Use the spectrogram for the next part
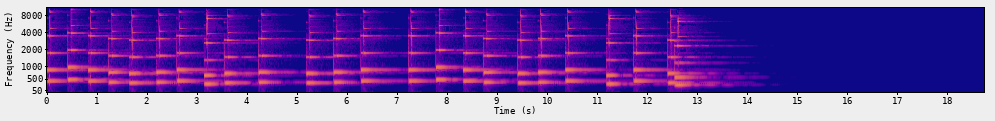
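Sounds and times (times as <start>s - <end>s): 
music box melody: 0.0s - 13.8s.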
